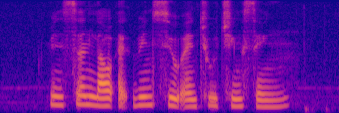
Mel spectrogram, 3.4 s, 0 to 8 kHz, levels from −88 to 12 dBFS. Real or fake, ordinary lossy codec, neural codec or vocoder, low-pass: real; none; none; none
